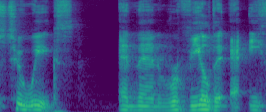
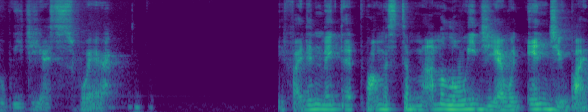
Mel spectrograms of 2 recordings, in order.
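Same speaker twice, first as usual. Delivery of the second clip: put-on raspy character voice, quieter; 5 dB quieter than usual. Speaker voicing Mario as he threatens Luigi: raspy mock-angry Mario voice. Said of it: "Mario is like all raspy and like angry".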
